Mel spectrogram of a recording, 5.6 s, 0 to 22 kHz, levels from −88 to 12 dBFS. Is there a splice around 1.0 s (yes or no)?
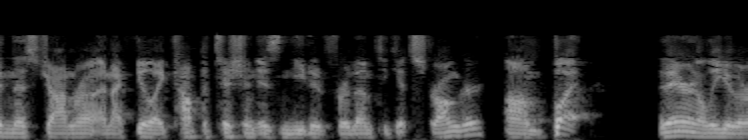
no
